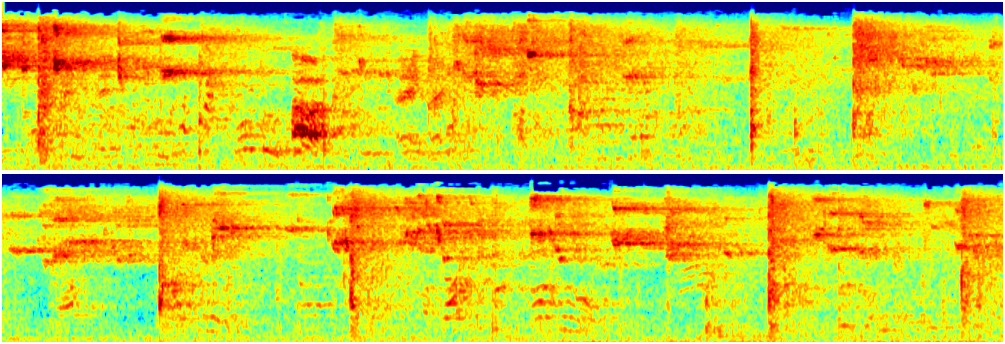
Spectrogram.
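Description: Players' voices murmur across a large echoing hall.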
